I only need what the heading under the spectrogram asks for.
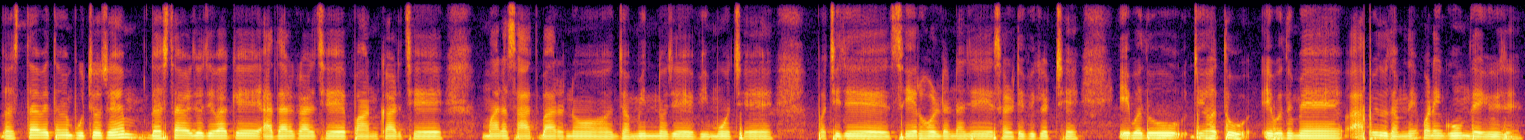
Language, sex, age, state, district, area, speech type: Gujarati, male, 18-30, Gujarat, Ahmedabad, urban, spontaneous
